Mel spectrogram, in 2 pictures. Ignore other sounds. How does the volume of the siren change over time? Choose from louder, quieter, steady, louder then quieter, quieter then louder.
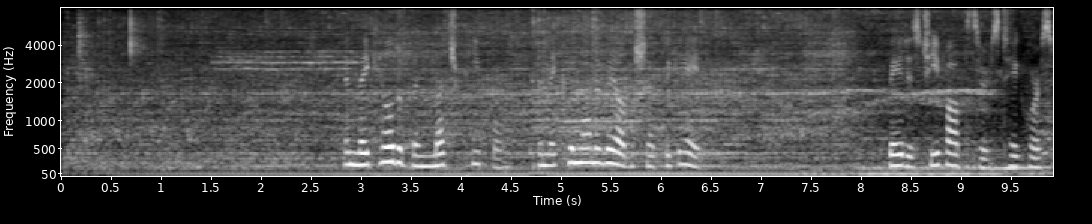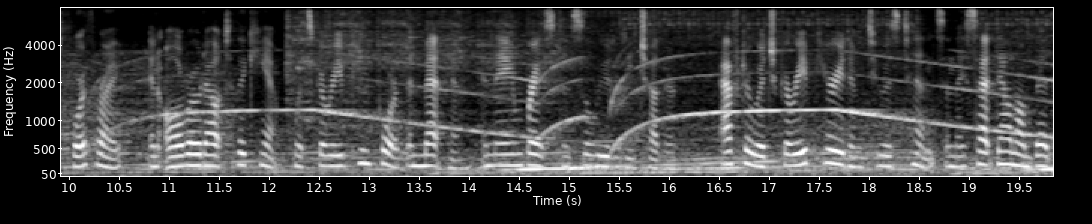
louder.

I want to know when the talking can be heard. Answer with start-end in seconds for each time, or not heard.
2.8-6.5, 8.2-19.7.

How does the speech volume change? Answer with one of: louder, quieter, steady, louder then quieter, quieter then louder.
steady.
